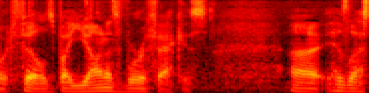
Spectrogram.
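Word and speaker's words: Varoufakis: Next up is talking to my daughter about the economy or how capitalism works and how it fails by Jiannis Vorifacus. Uh his last name is spelled V A R O U F A K I S.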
